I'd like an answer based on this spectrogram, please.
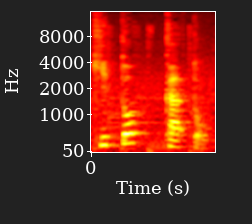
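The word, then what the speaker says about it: キットカット: o seguinte porque aqui no Japão ele fala kit cato tá kit cato se pronuncia o o KitKat aqui no Japão e aqui no Japão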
